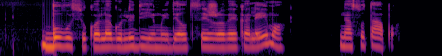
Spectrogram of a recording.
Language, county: Lithuanian, Šiauliai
